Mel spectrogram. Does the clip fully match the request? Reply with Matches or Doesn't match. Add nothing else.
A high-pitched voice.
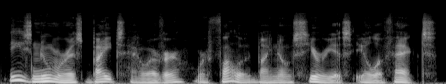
Doesn't match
